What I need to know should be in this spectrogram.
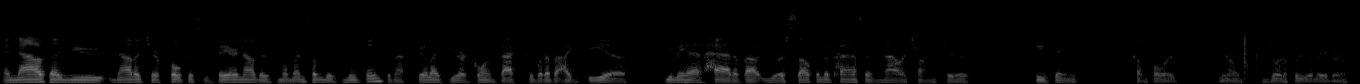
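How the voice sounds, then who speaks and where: A man's voice: fairly low pitch, level tone, fairly quick, darkish tone. Brief: male tarot reader, casual and jokey, swears freely. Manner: loose, joking, swears, laughs often.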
